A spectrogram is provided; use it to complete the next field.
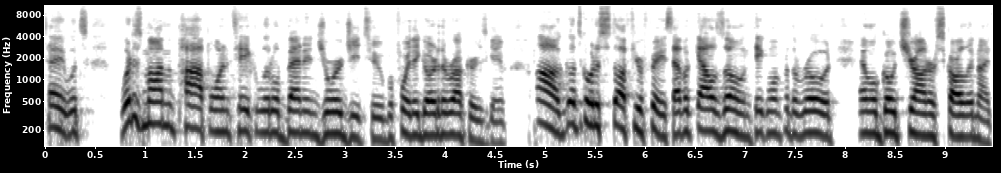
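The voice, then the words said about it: Regional accent coming through. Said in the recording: “the accent came out a little bit there”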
